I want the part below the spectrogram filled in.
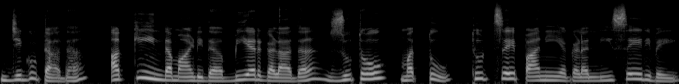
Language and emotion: Kannada, neutral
